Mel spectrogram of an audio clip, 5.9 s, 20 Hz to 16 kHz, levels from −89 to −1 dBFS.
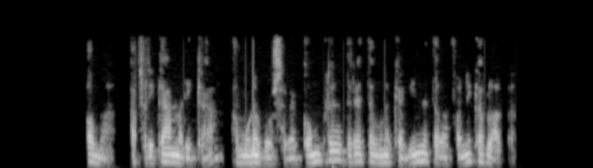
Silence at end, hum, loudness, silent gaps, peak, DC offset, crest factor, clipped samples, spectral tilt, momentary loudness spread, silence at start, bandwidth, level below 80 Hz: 0.8 s; none; -24 LUFS; 2.24-2.31 s; -6 dBFS; under 0.1%; 18 dB; under 0.1%; -5.5 dB/octave; 8 LU; 0.85 s; 8 kHz; -54 dBFS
